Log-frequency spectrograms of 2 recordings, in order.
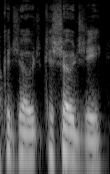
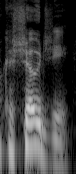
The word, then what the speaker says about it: Khashoggi: the killing of Jamal Kokoschka Shoji notice how I've updated my pronunciation now Khashoggi Trump said it could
